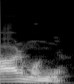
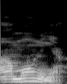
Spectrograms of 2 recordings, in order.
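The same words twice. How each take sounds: First: আরমোনিয়া with the r sounded, ar-mo-ni-a; আরমোনিয়া as it is spelled, r voiced; written form with r. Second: আমোনিয়া said slowly with no r, a-mo-ni-a; slow and clear, আমোনিয়া without the r; the chanting form আমোনিয়া, r dropped; silent r. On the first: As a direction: show the written আরমোনিয়া, r included. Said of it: "আর লিখবার সময়". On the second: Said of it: "উচ্চারণের সময় আমোনিয়া". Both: Shown as a demonstration.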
